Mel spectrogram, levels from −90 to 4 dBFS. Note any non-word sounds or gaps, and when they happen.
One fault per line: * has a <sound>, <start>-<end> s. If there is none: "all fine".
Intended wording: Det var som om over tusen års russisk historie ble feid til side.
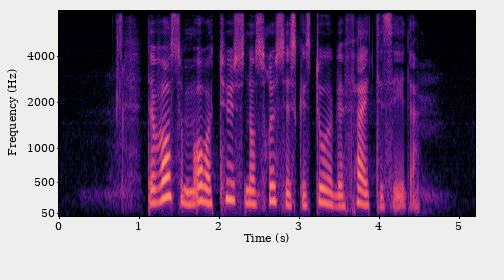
all fine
